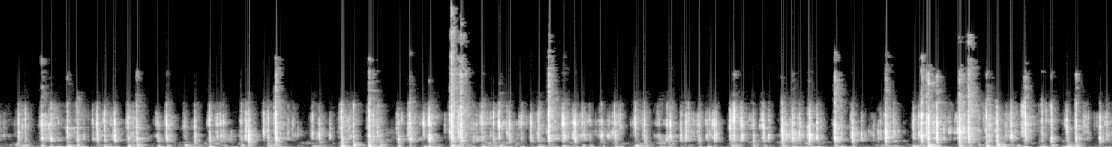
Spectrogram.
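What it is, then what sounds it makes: Mechanical keyboard with PBT plastic keycaps. Both hands type with their fingertips on a full-size backlit mechanical keyboard with PBT plastic keycaps and a white backlight, in a dark room. The clip is a steady stream of dense, fast keystrokes, each a short, crisp click with very little ring. Most of the sound sits in the bright upper mids and highs, with only a small low-end thump.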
